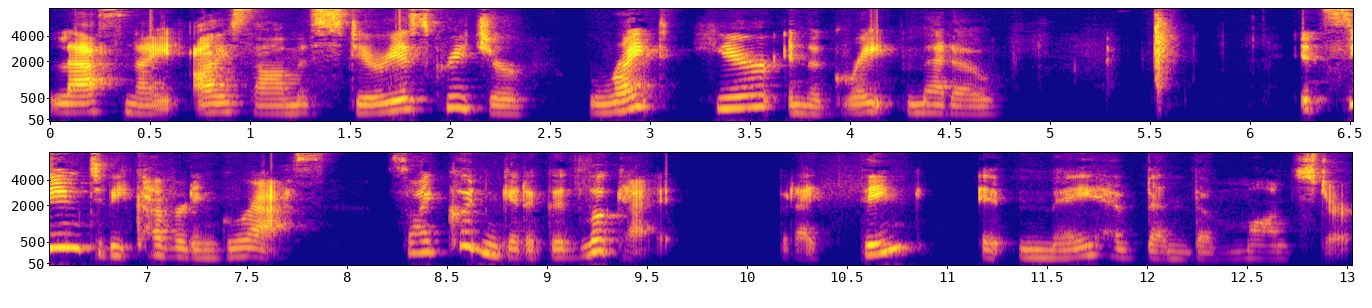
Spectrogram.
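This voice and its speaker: Putting on a shrill character voice, a woman speaks at a medium pitch and a moderate pace. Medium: read story.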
